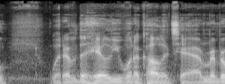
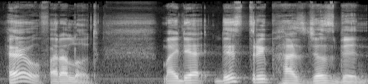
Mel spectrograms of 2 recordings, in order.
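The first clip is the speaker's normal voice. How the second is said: exasperated; 5 semitones higher, 4 dB louder than usual. Real, not acted. Power cut, exasperated outburst.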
